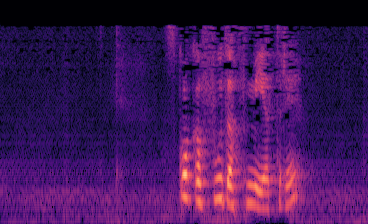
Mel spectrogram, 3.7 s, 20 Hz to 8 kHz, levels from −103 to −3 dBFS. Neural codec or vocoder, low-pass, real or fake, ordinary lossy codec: codec, 24 kHz, 0.9 kbps, DualCodec; 7.2 kHz; fake; MP3, 24 kbps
